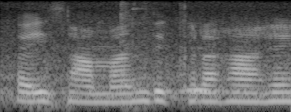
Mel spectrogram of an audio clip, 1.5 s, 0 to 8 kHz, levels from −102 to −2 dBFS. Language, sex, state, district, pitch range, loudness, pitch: Hindi, female, Chhattisgarh, Rajnandgaon, 190-200 Hz, -33 LUFS, 195 Hz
